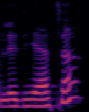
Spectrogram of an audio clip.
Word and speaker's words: Lidieta: How do you say your name? Lidieta? Yes, perfect. Lidieta, okay.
